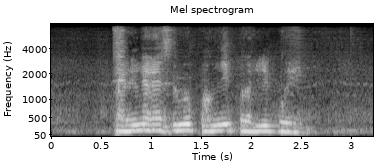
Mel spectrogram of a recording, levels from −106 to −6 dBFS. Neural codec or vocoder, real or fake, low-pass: codec, 44.1 kHz, 1.7 kbps, Pupu-Codec; fake; 7.2 kHz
